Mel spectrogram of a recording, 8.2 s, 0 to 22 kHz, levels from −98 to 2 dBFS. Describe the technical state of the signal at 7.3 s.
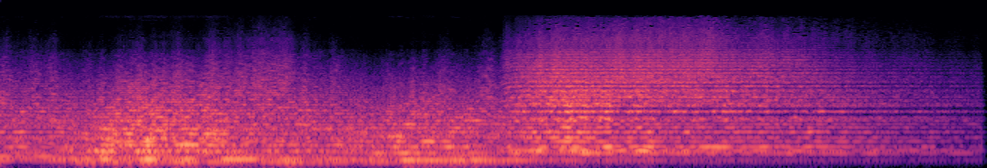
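Held sound and tails dip and swell by around 5 dB, pumping and thinning. This is a noise suppressor applied to music or sounds, active throughout the clip.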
